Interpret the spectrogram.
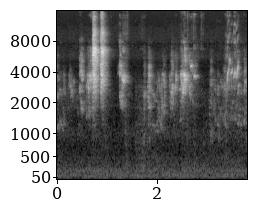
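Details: Budgies chattering in lively, scratchy, high-pitched bursts of squeaky notes, loud clusters separated by brief pauses, with a faint low hum underneath.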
